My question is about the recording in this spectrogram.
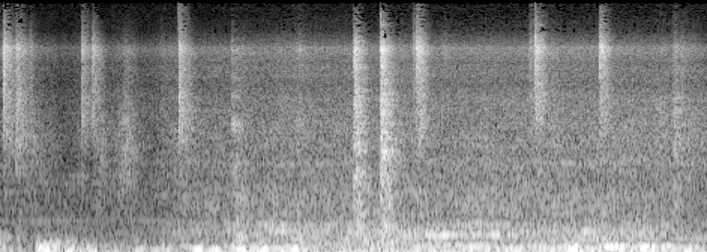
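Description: Schäfer hydraulic elevator car travelling down, with a steady low hum of the ride and scattered light clicks and knocks from the car.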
